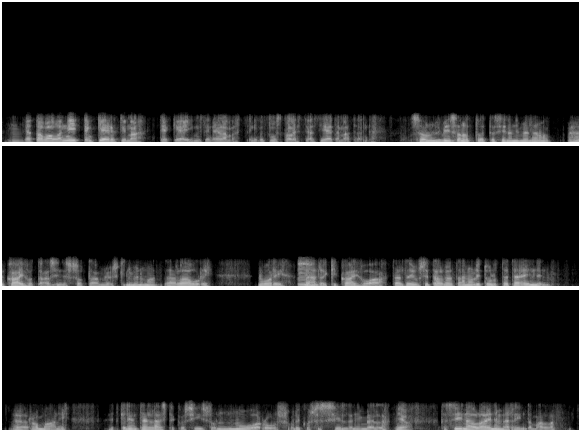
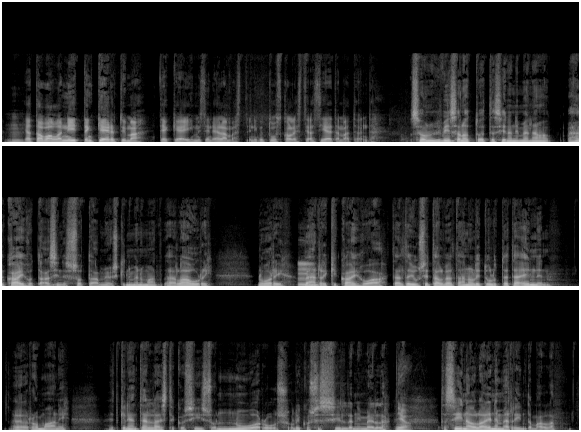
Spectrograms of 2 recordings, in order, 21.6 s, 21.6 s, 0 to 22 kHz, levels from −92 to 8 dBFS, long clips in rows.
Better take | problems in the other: second | garbled, watery; badly; nothing above 4 kHz

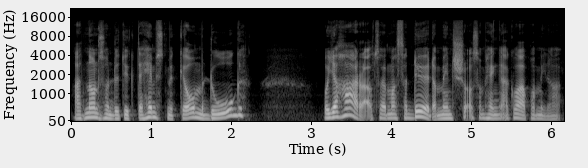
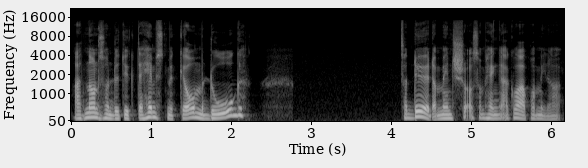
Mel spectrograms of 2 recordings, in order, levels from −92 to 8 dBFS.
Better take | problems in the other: first | audio cutting out; at 3 s for 1.5 s

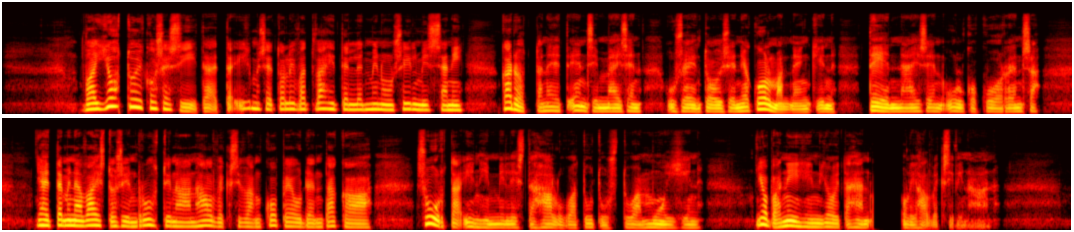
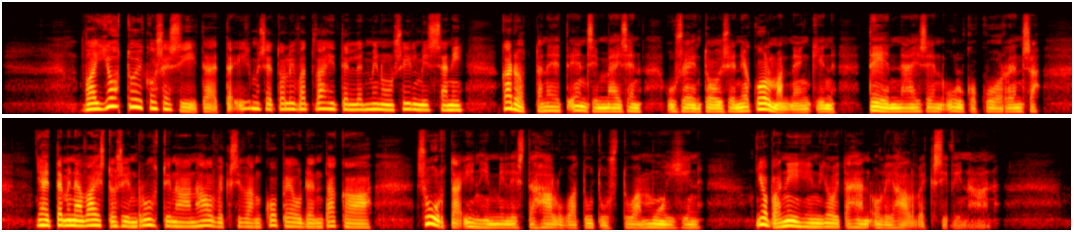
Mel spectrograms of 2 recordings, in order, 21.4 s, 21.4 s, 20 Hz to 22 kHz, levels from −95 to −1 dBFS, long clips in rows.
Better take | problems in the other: second | audio freezing; at 19 s

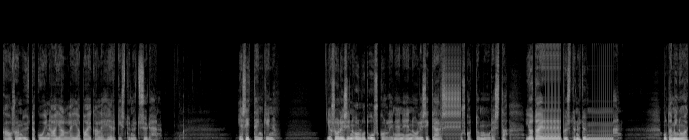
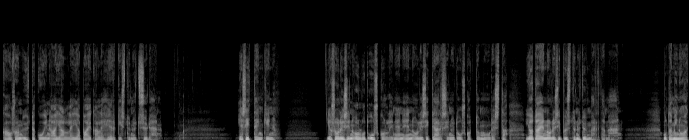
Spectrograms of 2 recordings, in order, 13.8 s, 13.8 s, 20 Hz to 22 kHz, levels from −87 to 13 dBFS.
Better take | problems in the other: second | audio freezing; at 9 s, at 11 s and at 12 s

